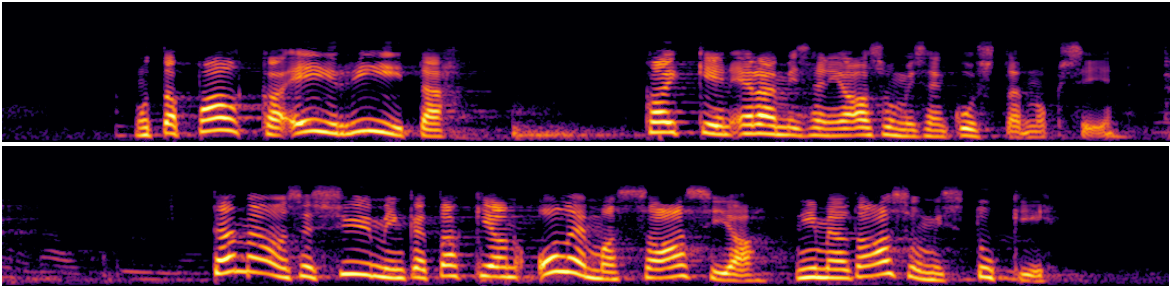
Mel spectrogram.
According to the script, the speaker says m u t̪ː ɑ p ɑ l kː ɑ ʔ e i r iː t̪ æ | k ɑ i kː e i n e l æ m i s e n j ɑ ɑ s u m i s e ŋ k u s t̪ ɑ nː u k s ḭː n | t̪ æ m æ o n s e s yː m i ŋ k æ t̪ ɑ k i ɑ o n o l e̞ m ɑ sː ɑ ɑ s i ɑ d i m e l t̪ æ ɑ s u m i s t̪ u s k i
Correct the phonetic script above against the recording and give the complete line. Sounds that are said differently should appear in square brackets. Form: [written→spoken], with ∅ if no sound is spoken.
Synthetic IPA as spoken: m u t̪ː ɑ p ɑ l kː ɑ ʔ e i r iː t̪ æ | k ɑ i kː e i n e l æ m i s e n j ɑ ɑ s u m i s e ŋ k u s t̪ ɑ nː u k s ḭː n | t̪ æ m æ o n s e s yː m i ŋ k æ t̪ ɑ k i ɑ o n o l e̞ m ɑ sː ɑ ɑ s i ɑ [d→n] i m e l t̪ æ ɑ s u m i s t̪ u [s→∅] k i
